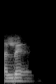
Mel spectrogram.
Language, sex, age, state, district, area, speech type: Malayalam, male, 30-45, Kerala, Idukki, rural, conversation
